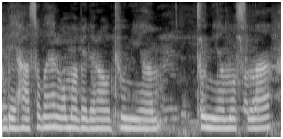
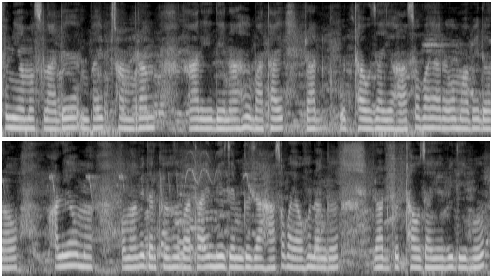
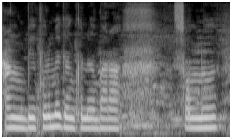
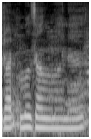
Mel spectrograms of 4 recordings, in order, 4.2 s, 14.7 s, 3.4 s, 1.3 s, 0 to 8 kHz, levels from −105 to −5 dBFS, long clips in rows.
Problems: constant background noise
